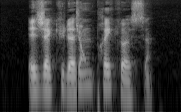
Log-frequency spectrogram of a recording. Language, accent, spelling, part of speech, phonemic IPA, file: French, France, éjaculation précoce, noun, /e.ʒa.ky.la.sjɔ̃ pʁe.kɔs/, LL-Q150 (fra)-éjaculation précoce.wav
- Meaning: premature ejaculation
